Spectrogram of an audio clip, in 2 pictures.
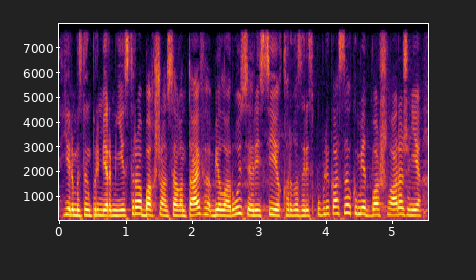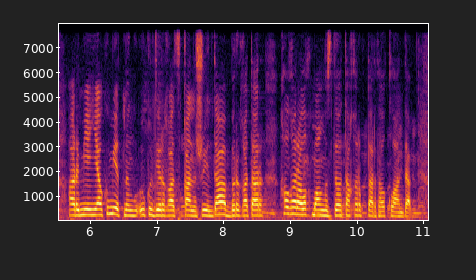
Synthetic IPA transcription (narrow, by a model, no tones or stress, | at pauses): je̞lɪmɪzd̪ɪŋprʲemʲje̞ɾmʲinijst̪ɾəbɑqʃɑnsɑʁənt̪ajefbʲe̞lˠɑɾusɾe̞sːe̞jqʰəɾʁəzɾʲe̞spublijkɑsəɵkʲɪme̞t̪̚bɑsʃəlˠɑɾəʒæne̞ | ɑrmʲe̞nʲijaɵkʲʰʊme̞t̪ɪnɪŋwɵkʲɪld̪e̞ɾɪqʰɑt̪ə̥sqɑnʒəjənd̪ɑbɪɾqʰɑt̪ɑɾχɑlˠqɑɾɑlˠəqmɑɴəzd̪ət̪ʰɑqəɾəp̚t̪ɑɾt̪ʰɑlˠqəlˠɑnd̪ə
